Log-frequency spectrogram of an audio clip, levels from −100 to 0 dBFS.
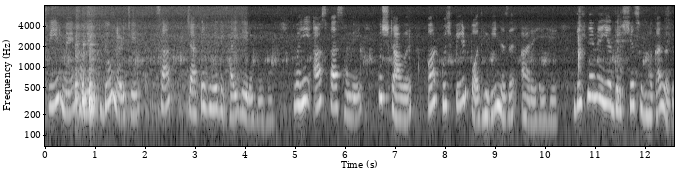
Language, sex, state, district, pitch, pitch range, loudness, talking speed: Hindi, female, Chhattisgarh, Raigarh, 255 Hz, 195-285 Hz, -23 LUFS, 155 wpm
